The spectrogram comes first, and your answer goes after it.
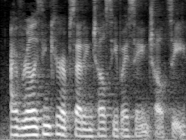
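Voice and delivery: utterly earnest, dead serious tone, no joking. Retelling the mother's sudden comment, pausing first: imitating mom, dead serious. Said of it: "dead serious".

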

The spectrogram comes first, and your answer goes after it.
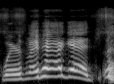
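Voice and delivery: shrill, very high, very loud yelling. Speaker acts out people yelling at you; imitating people yelling. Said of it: "And they're yelling at you".

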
